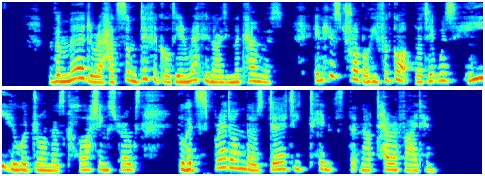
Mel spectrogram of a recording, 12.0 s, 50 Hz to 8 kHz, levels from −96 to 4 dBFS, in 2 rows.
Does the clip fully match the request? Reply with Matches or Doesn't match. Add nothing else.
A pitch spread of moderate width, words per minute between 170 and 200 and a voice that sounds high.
Matches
